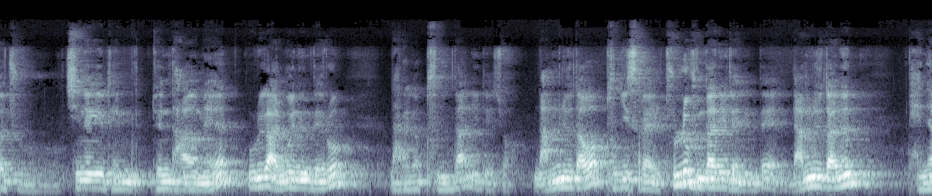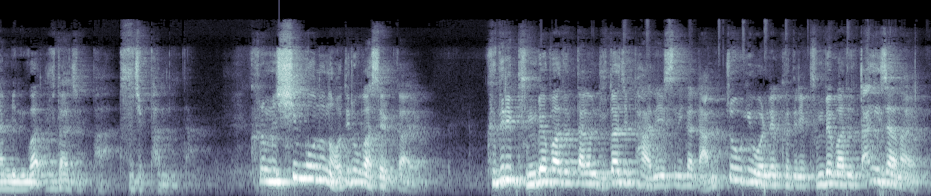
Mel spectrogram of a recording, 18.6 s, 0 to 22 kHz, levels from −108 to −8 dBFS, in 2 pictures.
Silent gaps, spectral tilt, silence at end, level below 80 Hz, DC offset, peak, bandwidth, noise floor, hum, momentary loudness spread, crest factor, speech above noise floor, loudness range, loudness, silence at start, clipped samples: none; -5 dB/octave; 0 s; -56 dBFS; under 0.1%; 0 dBFS; 15 kHz; -49 dBFS; none; 18 LU; 18 dB; 31 dB; 6 LU; -18 LUFS; 0 s; under 0.1%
